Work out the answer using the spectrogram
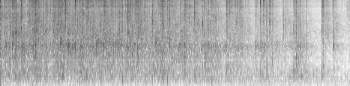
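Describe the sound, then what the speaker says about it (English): An audience at a camp talk claps in a dense burst of applause that gradually thins and fades, with a few scattered claps near the end. "Clap away."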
